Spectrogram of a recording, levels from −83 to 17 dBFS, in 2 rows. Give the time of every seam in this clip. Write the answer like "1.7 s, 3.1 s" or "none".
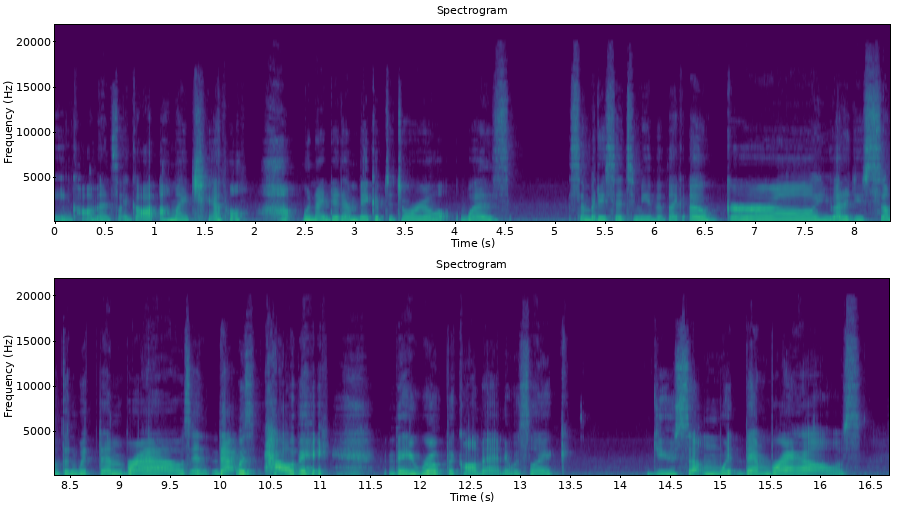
none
